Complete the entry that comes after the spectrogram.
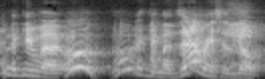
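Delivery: laughing, loud and playful; 笑いながら声を上げる; laughing ooh. Real, not acted. Reacting to wife's sound.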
